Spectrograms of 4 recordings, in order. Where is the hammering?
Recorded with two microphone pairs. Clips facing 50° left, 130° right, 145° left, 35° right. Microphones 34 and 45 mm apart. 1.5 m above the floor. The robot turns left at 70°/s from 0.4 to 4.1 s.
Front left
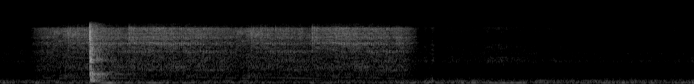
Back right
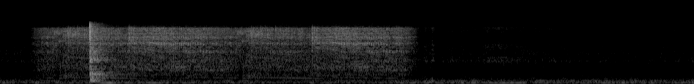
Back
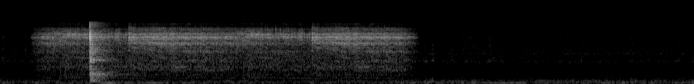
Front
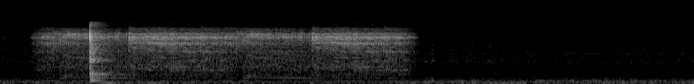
50° left, 0.5 m; by 1.0 s 35° left, 0.5 m.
